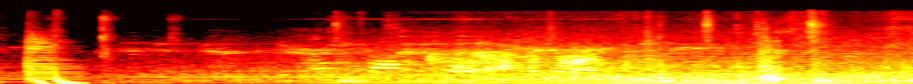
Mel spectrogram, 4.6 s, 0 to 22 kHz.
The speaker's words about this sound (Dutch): We zitten na een vlucht van 11 uur in een zelfrijdende metro aan de andere kant van de wereld.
